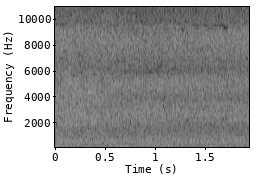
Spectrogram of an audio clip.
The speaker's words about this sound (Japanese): この波の音がよく入っているといいなと思いながら収録しております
